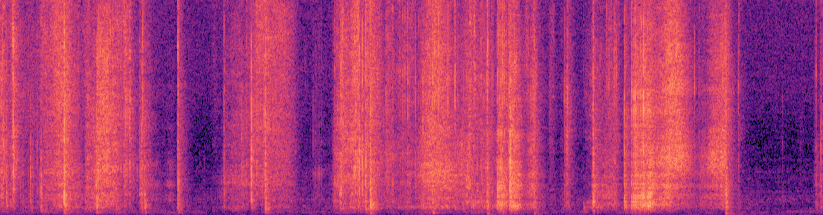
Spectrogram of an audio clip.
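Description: Hands rustle and handle a cardboard box.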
